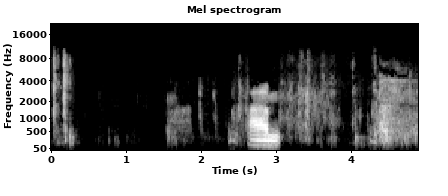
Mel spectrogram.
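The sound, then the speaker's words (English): Puppy noises: a short, high-pitched yelp rising out of scattered scuffling and rustling, with a few sharper squeaky yips around it, as four puppies tussle and attack a person's hands while their room is being cleaned. “There are four puppies all trying to attack my hands whilst I'm trying to clean their room.”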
